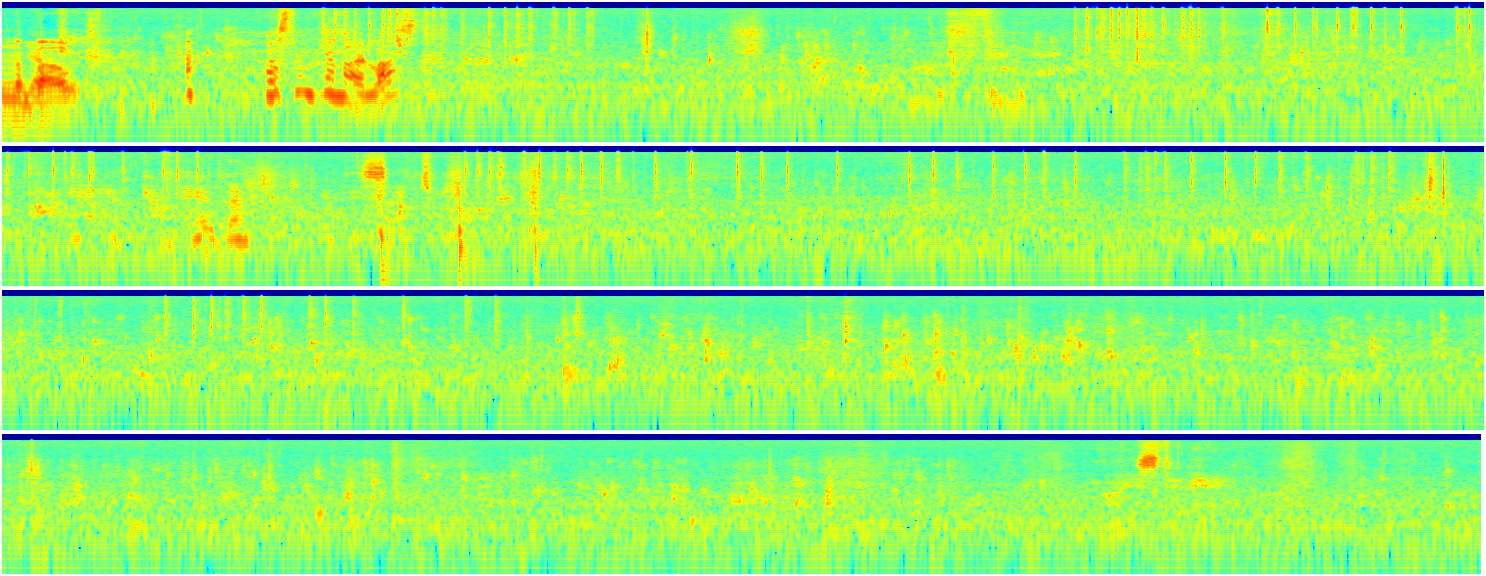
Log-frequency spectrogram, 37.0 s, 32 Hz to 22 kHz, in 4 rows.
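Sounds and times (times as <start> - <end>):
water against boat hull: 1.0 - 34.4
light clicks and knocks: 2.0 - 4.2, 6.6 - 22.4.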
